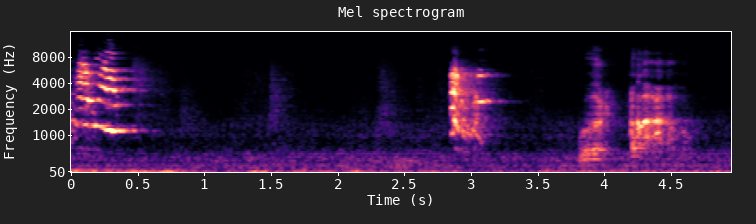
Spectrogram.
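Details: A pet Congo African grey parrot mimics a cough indoors: an opening high, harmonic squawk, then a few short, rough, breathy bursts. The room is otherwise quiet, and the bird is not sick.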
